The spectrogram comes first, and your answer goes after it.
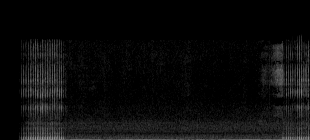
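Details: A sleeping French Bulldog snores in the morning before breakfast, with a harsh rasping breath followed by a long, low, steady rumble.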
